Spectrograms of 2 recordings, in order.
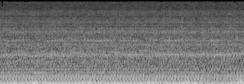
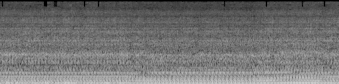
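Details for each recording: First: King Canada Powerforce 1500W generator, heating load at maximum heat on its low setting, governor responding: small engine holds steady even drone without hunting under heavy electrical load; normal running under load. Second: King Canada Powerforce 1500W generator, rated about 1200 W, pushed toward full 1800 W load: loud drone drops in pitch and wavers unevenly, bogging; engine lugging under overload beyond its rating.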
